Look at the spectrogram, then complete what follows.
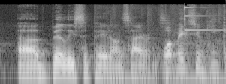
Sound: bell chimes

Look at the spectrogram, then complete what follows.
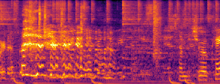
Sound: laughter

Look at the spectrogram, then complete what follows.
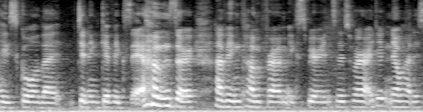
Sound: laughs

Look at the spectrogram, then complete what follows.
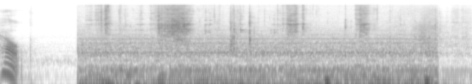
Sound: peeling vegetables

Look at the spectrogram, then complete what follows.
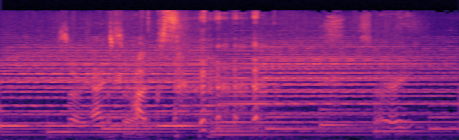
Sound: laughing

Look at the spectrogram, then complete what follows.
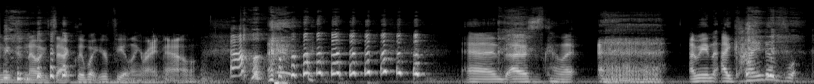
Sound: laughter

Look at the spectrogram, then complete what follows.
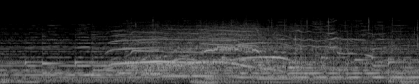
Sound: crowd cheering

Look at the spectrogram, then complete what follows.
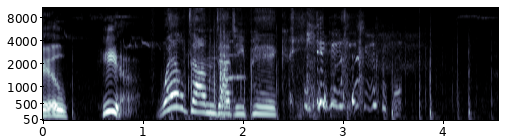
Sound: peppa and george giggle

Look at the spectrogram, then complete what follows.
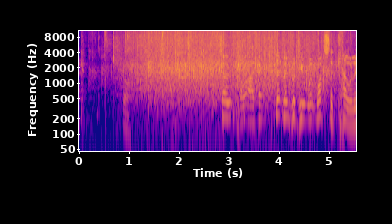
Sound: applause

